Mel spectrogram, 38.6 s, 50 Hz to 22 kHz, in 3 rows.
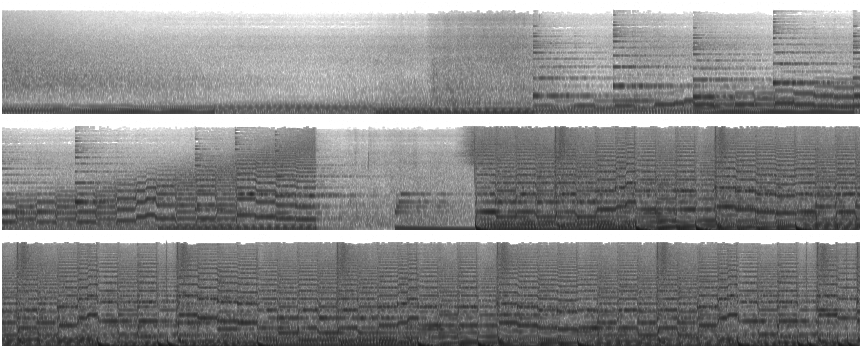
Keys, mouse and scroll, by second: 2.4 click, 7.6-8.7 drag, 10.2 middle click, 10.8 middle click, 11.5 click, 16.0 click, 16.2 click, 16.4 click, 16.5 click, 16.8 click, 17.0 click, 17.4 click, 17.7 click, 17.8 click, 18.0 click, 18.4 click, 18.7 click, 19.3 click, 20.6 middle click, 21.3 click, 21.6 click, 21.8 click, 22.0 click, 24.7 click, 31.4 click, 35.6 KP_0, 37.2 KP_0, 37.9 middle click, 38.4 ctrl+s.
